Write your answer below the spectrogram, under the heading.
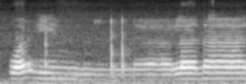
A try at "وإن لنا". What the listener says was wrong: Try not to stretch the noon. وإن لنا. وإن, not وإنا, but وإن.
